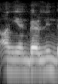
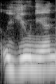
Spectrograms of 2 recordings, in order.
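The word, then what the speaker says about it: Union Berlin: توی زبون آلمانی یونین مثل پیاز تو زبون زبون انگلیسی تلفظ میشه یعنی آنین برلین بهش میگن به آلمانی یعنی یونین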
